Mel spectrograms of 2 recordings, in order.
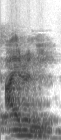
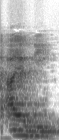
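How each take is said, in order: First: "irony" as eye-ruh-nee; three clear syllables in "irony", r sounded; correct pronunciation of irony. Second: "irony" as eye-un-ee, r dropped; "irony" with a silent r; mispronounced irony. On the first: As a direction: say "irony" with r opening the middle syllable. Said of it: "It is just irony". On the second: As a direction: say "irony" like British iron plus ee. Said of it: "It cannot have irony". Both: Shown as a demonstration.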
